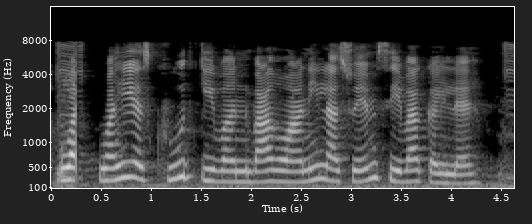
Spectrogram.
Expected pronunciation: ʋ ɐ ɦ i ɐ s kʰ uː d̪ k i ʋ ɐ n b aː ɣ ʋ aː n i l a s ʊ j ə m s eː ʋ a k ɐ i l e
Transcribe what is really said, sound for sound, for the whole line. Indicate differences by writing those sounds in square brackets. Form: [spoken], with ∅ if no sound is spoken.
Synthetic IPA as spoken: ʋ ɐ ɦ i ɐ s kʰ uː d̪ k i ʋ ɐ n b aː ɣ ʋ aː n i l a s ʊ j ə m s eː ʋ a k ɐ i l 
